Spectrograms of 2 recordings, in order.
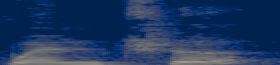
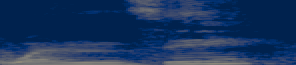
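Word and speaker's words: Wenzhi: I was pronouncing Wen Chu as Wen Zi, so I'm sorry for that. Again, that's Wen Chu, not Wen Zi.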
